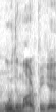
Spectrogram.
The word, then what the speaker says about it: Audemars Piguet: It's when Travis Scott did a collaboration with Audemars Piguet, or Audemars Piguet is how they pronounce it. I know it's kind of, you know, everybody says it their own way, but that one was I sold that one for $386,000.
